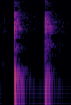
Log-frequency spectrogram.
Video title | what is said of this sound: Baking Revolution: Challa | hear that thud? That means this bread is ready to eat. Right, let's go ahead and cut into it.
